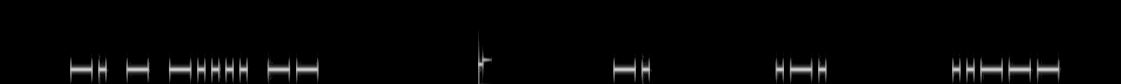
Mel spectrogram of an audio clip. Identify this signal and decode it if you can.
Morse code, heard as a keyed tone, about 17 wpm, spaced as for 10 wpm, 700 Hz. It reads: NT6M NR2
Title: USA Call Signs - 4 Characters - 6x Character Spacing - 17wpm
